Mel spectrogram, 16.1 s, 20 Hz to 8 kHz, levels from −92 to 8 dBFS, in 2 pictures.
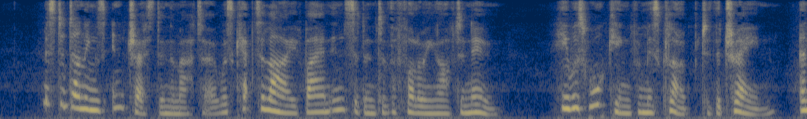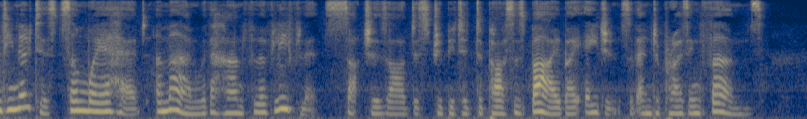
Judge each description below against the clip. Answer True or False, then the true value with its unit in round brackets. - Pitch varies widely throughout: True (5.9 semitones)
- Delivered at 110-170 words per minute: False (185 wpm)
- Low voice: False (185 Hz)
